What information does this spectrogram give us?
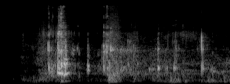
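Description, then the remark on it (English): Milk sloshes and splatters as it's mixed in a pot into a slushy mixture while making Chinese food, with irregular wet swishes and a few sharper clinks, moderately loud, no voices. “I just mix them with the with, with the pot and then mix them together to form this very slushy milk.”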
